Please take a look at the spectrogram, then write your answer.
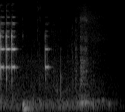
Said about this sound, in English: oh, sorry. Random timer.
